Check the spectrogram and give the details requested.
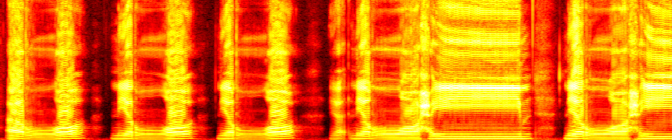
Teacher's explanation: Untuk pantulan dalam huruf ro itu cukup sekali saja karena sifat ro ada sifat takrir yaitu pengulangan tapi hanya sekali.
